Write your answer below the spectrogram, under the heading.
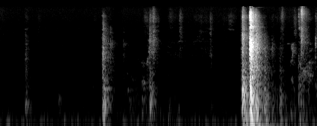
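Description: A door creaks and clicks open, followed by a few soft knocks, then a louder thud as it swings shut with a brief rattle, as the door is opened and closed to let the cat Lily in after she scratches at it. A steady low hum runs underneath.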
